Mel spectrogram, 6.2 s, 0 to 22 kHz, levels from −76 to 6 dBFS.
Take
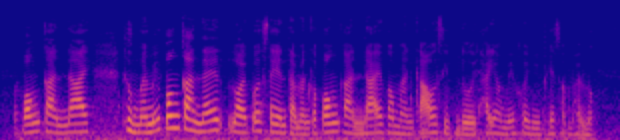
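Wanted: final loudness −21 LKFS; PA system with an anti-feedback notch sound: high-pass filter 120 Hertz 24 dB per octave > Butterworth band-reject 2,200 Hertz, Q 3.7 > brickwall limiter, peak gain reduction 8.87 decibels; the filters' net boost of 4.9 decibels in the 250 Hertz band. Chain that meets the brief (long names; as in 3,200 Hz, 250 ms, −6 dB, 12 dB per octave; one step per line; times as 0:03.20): high-pass filter 120 Hz 24 dB per octave
Butterworth band-reject 2,200 Hz, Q 3.7
parametric band 250 Hz +6 dB
level +6 dB
brickwall limiter −9 dBFS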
